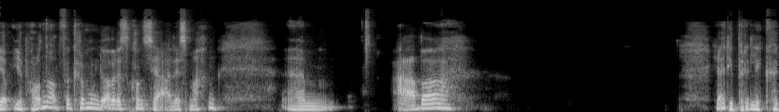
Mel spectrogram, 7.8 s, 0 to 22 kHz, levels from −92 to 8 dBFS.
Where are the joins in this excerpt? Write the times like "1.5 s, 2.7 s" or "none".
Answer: 1.0 s, 1.7 s, 3.8 s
